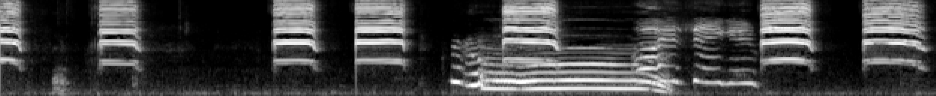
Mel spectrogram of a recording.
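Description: A pit bull lets out a long, steady howl that sags at the end, between short, bright toy-trumpet toots.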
